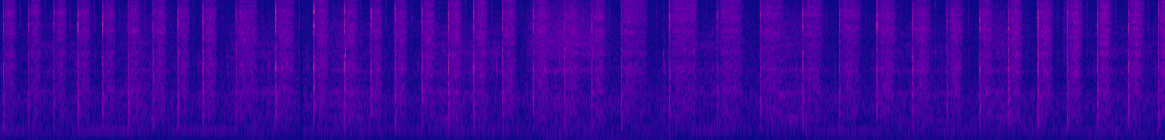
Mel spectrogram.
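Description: Handheld trigger sprayer being pumped rapidly, about four short squirts a second, misting water over freshly sown seed trays.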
